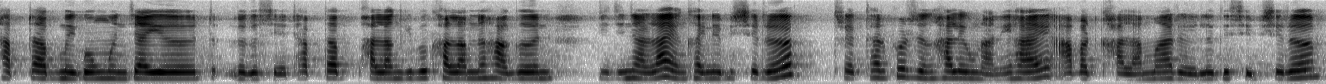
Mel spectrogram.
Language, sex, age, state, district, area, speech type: Bodo, female, 18-30, Assam, Kokrajhar, rural, spontaneous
